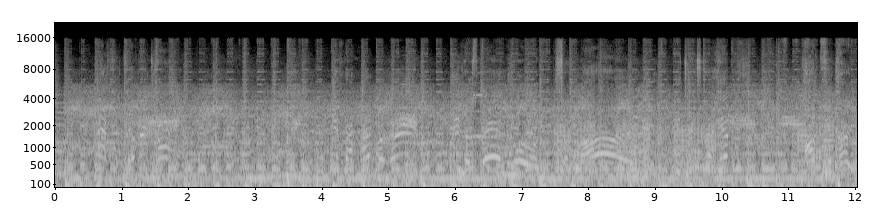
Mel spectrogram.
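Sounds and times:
drums: 0.0 - 12.0
punk rock band playing: 0.0 - 12.0
person singing: 4.2 - 10.1.

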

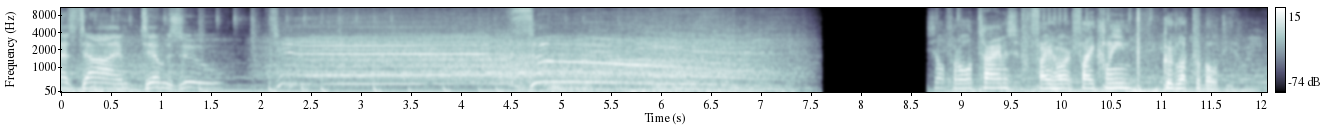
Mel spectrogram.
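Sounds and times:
crowd cheering: 0.0 - 7.6.

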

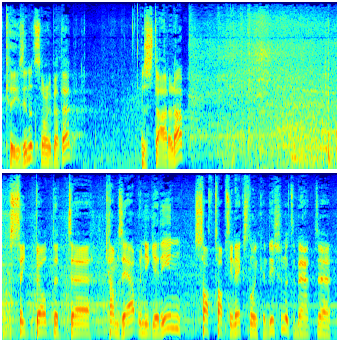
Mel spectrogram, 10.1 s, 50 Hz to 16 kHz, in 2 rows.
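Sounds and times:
car engine starting: 2.7 - 10.0.

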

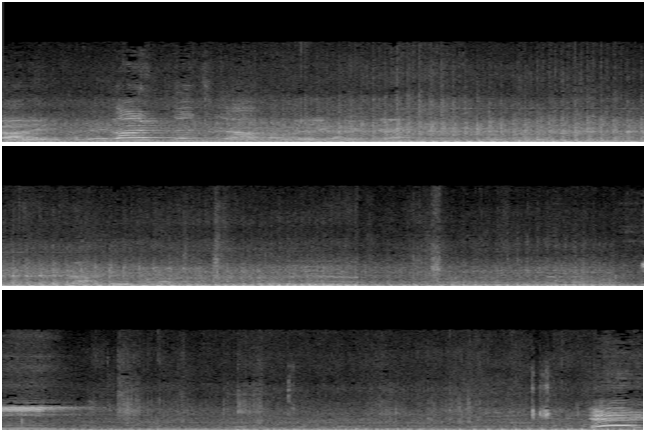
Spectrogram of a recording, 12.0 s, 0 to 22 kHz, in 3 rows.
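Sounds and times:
loud high drawn-out shout: 11.7 - 12.0.

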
